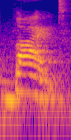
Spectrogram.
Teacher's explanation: I और Y वाल जो हमारे होते हैं उनका भी साउंड डिफ्थोंग के केस में होता है आई, ना कि ई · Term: diphthong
